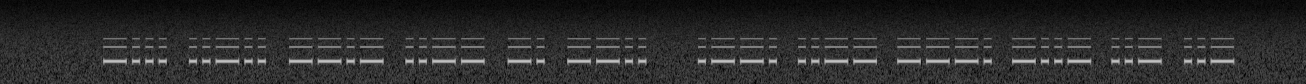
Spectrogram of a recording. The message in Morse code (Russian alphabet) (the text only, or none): БЭЩЮНЗ ПЮЧЬУУ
